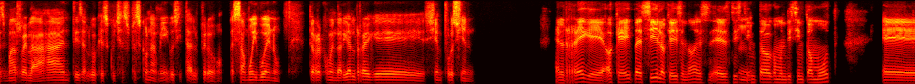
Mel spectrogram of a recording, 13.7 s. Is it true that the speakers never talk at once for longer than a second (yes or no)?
yes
